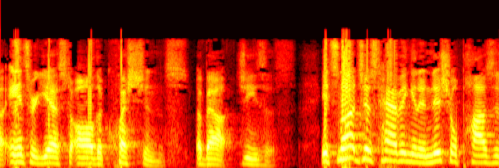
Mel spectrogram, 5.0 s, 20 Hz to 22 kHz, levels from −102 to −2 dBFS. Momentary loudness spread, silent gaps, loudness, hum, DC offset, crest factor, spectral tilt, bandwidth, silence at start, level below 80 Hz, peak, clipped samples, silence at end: 14 LU; none; -14 LUFS; none; under 0.1%; 14 dB; -3.5 dB/octave; 11 kHz; 0 s; -48 dBFS; 0 dBFS; under 0.1%; 0 s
